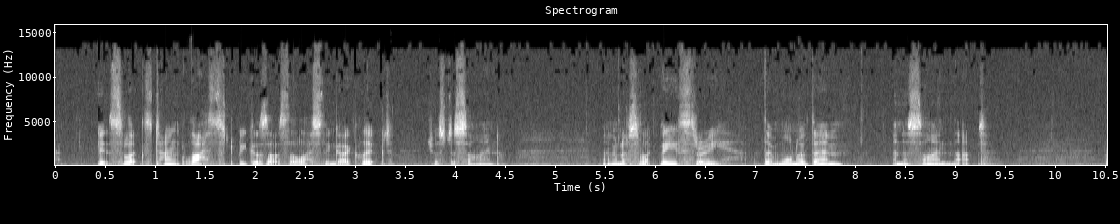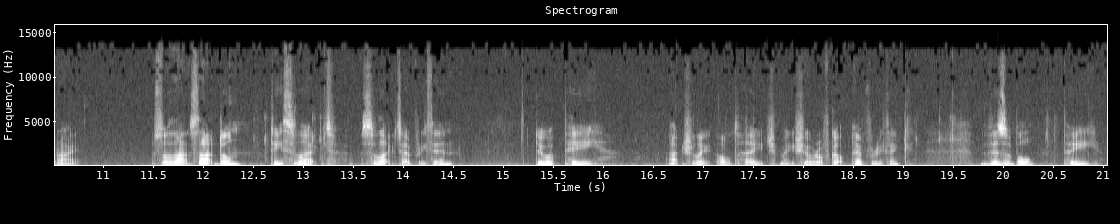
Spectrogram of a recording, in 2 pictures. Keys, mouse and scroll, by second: 4.0-10.5 drag, 9.6 middle click, 10.1-11.9 middle drag, 12.7 a, 13.2 a, 15.9 p, 17.7 alt+h, 19.1 a, 19.5 middle click, 19.5 a, 20.6 p.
